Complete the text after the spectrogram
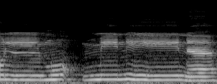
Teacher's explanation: میم کو حمزے کے ساتھ ملائیں گے، میم کو واو سے نہیں ملائیں گے۔ مؤمنین، نون کو یا کے ساتھ ملا کر، یا کو ایک الف کے مقدار کھینچ کر پڑھیں گے۔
